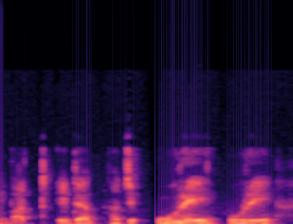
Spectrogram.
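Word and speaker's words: 올해: হে, রিডিংটা মূলত হচ্ছে উল হে বাট এটা হচ্ছে উরে, উরে রিউলের পরে যখন হিউত আসে তখন কোরিয়ানরা সেই হিউটাকে উচ্চারণ করে না, সো এটা একটু হালকা বাতাস দিয়ে রিউলটাকে হিউতের স্থানে উচ্চারণ করা হয়।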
